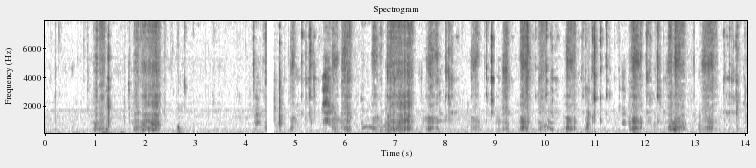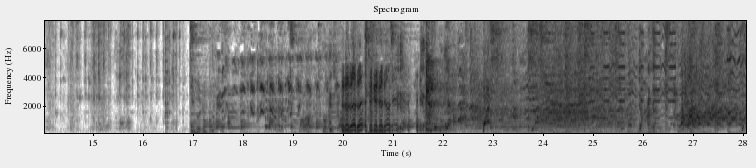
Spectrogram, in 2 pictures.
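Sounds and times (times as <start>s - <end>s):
person chewing food: 4.6s - 17.0s.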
